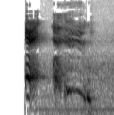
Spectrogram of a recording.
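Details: Frito, a pet dog indoors, making a playful new vocal sound: a sharp high whine at the start, then a second longer whimper that bends down and trails off in a falling slur.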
